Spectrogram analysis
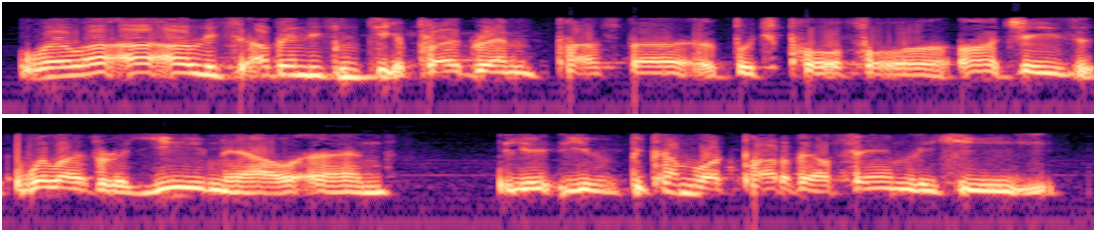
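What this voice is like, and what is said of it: Australian accent. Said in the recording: “I'm originally from Sydney, Australia ... we couldn't have told that by your accent at all”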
